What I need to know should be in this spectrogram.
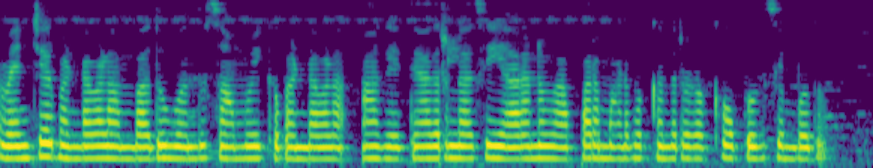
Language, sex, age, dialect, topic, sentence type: Kannada, female, 51-55, Central, banking, statement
